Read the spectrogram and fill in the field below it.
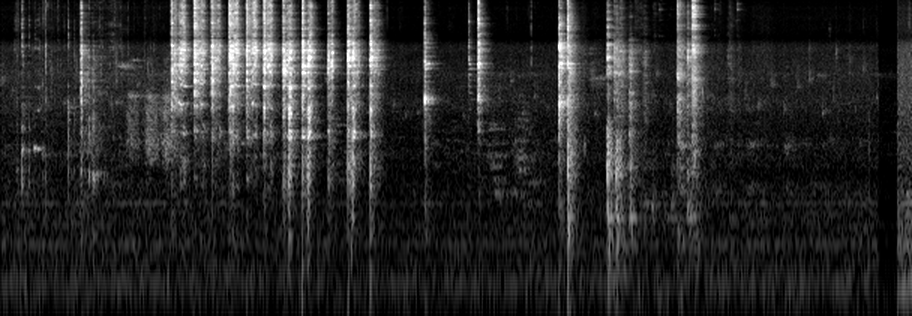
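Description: Metal utensils clink and scrape sharply against a pot and bowl as a curry of potato, drumsticks and dried fish is ladled out, with clustered, irregular clatters up close, then a fainter scrape near the end.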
